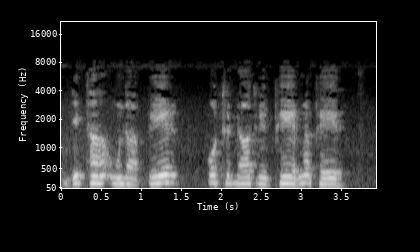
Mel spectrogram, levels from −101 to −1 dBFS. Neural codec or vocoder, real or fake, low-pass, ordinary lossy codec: none; real; 9.9 kHz; MP3, 32 kbps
